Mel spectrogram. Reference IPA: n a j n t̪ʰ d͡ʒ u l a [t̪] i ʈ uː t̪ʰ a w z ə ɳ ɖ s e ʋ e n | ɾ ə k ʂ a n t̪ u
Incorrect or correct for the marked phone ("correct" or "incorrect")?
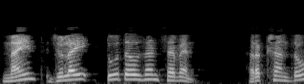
incorrect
